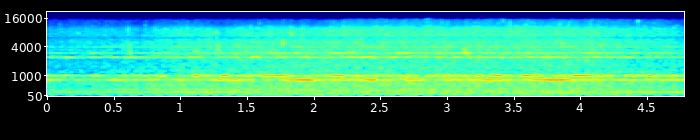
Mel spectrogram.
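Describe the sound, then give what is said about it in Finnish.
The alarm siren of Outokumpu's Lampinsaari zinc mine in Vihanti, Oulu province, Finland, holds a steady, unwavering high tone for several seconds, with no rise or fall in pitch, over a continuous low rumbling background. “Vihannin Lampinsaaren, kerran Euroopan rikkaimman sinkkikaivoksen, hälytyssireenit soivat jo vuosia sitten.”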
